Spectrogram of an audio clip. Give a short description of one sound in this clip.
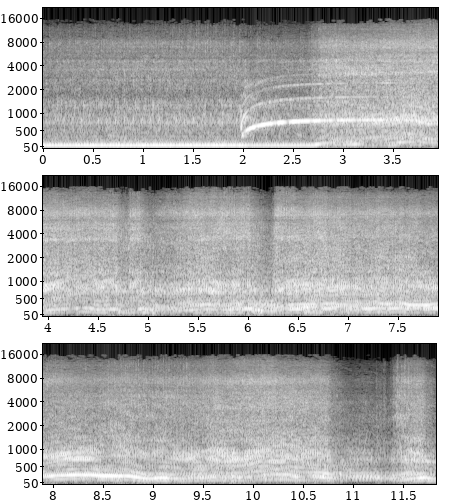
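An off-road buggy engine revs hard as it climbs over rocks.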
